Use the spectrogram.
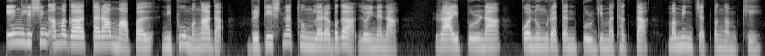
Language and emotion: Manipuri, neutral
